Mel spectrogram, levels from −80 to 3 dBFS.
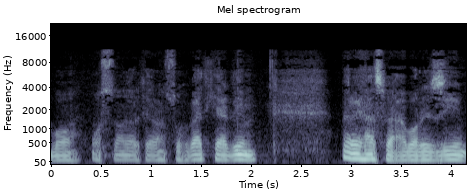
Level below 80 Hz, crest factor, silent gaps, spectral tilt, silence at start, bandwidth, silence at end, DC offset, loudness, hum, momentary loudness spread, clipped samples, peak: -40 dBFS; 18 dB; none; -5 dB/octave; 0 s; 11.5 kHz; 0 s; under 0.1%; -22 LUFS; none; 15 LU; under 0.1%; -4 dBFS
